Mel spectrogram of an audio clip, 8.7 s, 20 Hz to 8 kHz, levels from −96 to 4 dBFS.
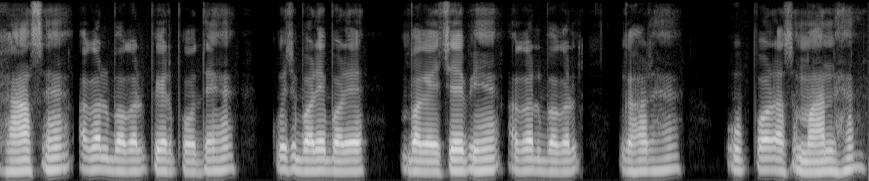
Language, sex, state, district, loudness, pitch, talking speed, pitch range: Hindi, male, Bihar, Patna, -19 LUFS, 135 Hz, 110 wpm, 130-150 Hz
